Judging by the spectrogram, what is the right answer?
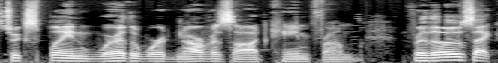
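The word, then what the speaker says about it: Narvisaud: Let's get into the narvizod first, because the mechanical identity, which is at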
